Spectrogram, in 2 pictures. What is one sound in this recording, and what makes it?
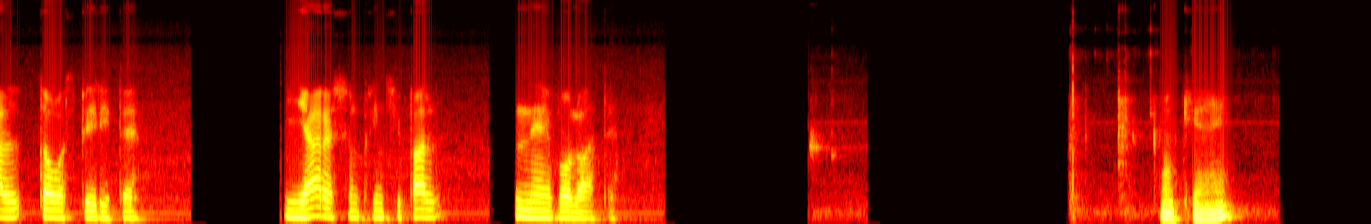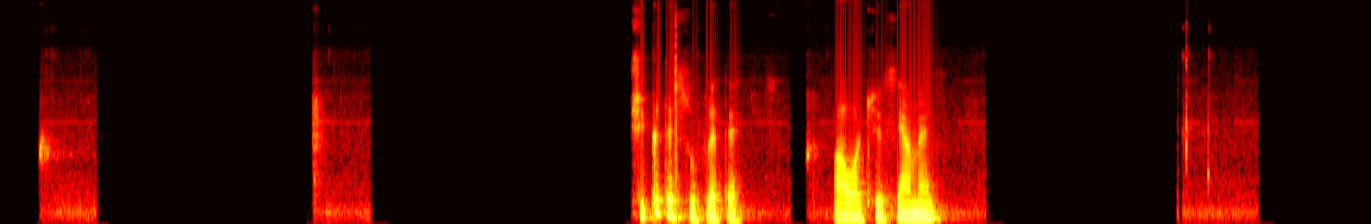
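A man speaks quietly in short bursts over an online call.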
